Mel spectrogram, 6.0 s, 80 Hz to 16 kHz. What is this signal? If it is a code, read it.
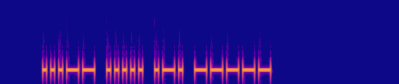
Morse code, heard as a keyed tone, about 20 wpm, 700 Hz. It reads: 35R0
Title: Four Letter-Number Combinations - 20wpm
